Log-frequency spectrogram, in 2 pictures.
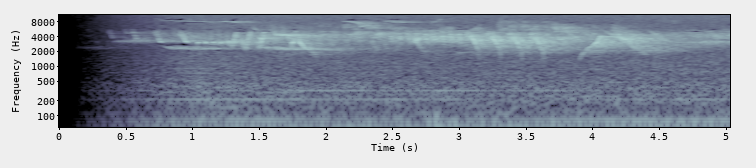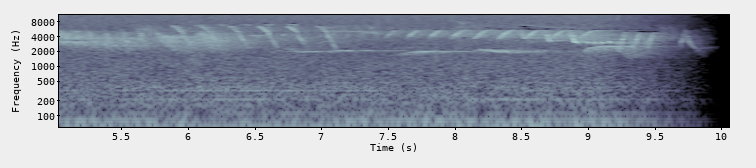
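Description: Several birds chirping and trilling in quick, overlapping calls over a low steady hum. The sound fades in at the start and fades out near the end.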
